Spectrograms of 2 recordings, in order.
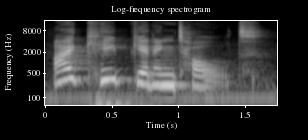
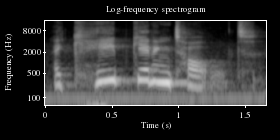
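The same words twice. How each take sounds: The two takes are said the same way.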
